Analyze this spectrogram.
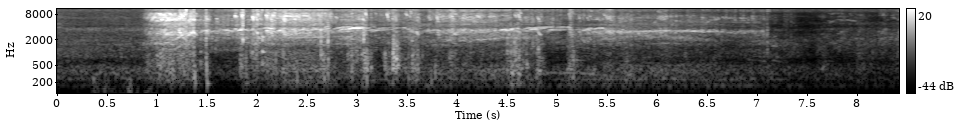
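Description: Two electric radio-controlled monster trucks of the Tamiya Clod Buster kind launching from a standing start about a second in, their motors and gears giving a steady high whine, with several knocks as they hit the ramps and jumps. The whine fades away after about six seconds as the trucks reach the far end of the track.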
